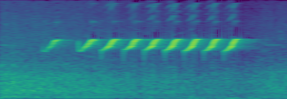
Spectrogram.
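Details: A cardinal sings in the wild, a quick series of about eight clear, upslurred whistles, each note rising sharply, repeated five times a second over a soft background hiss.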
